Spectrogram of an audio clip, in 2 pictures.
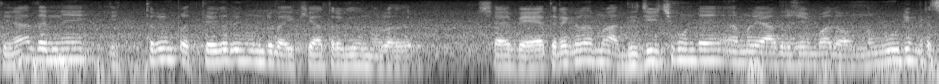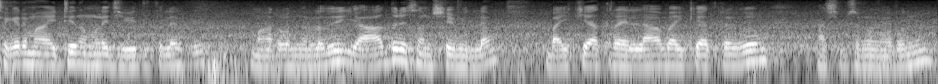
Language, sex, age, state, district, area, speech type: Malayalam, male, 18-30, Kerala, Kozhikode, rural, spontaneous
